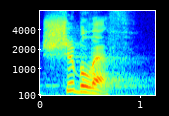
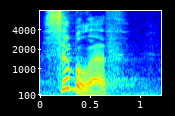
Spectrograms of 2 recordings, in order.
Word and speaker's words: Shibboleth: All right, say Shibboleth. And if he said Sibboleth, because he could not pronounce the word correctly, they seized him and killed him at the fords of the Jordan.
